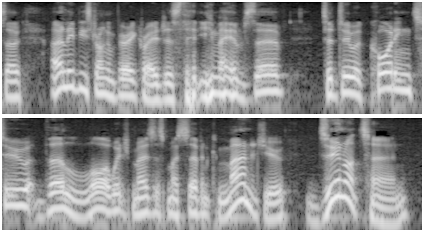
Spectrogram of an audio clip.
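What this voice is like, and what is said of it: Australian accent. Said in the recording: “they don't have Australian accents, y'all.”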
